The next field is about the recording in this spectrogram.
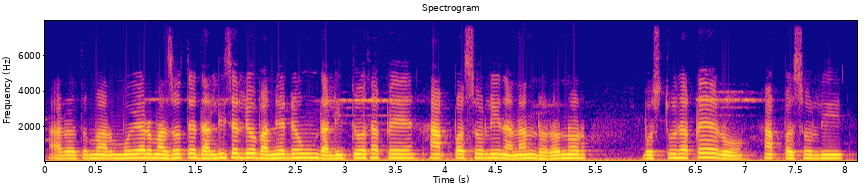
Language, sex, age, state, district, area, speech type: Assamese, female, 30-45, Assam, Barpeta, rural, spontaneous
